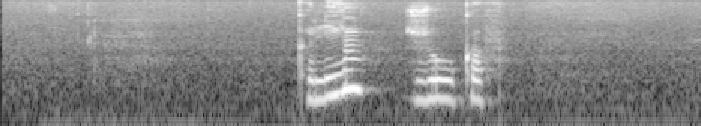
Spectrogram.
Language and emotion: Russian, neutral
